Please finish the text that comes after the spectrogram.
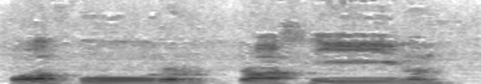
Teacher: Huruf ro tersebut dinamakan hukum bacaan idgham bila gunah. Dibaca bukan dengan dengung, tetapi jelas, tetapi agak ditekan sedikit.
